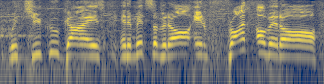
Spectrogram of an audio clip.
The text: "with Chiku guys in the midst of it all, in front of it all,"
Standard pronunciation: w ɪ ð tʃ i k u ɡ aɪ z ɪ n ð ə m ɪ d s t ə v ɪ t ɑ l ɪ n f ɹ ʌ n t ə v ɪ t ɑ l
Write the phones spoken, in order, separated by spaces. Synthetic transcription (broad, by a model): w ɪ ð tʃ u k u ɡ aɪ z ɪ n ð ə m ɪ d s t ə v ɪ t ɑ l ɪ n f ɹ ʌ n t ə v ɪ t ɑ l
